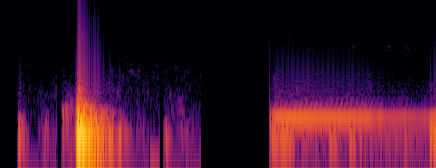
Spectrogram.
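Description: A single loud, dull thump a little under a second in, after a small knock. Then, from well past the middle, a low steady hum with a held pitch.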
